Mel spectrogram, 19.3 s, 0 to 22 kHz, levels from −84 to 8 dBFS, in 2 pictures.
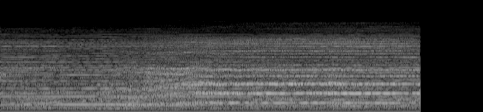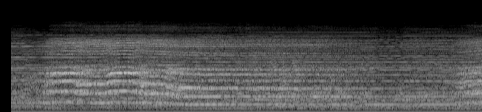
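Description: At 8.39 s the sound cuts off abruptly and returns at 9.87 s, an audio dropout to silence lasting about 1.48 s. The input was likely lost while recording continued, so the waveform goes flat and the spectrogram shows a fully blank column.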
